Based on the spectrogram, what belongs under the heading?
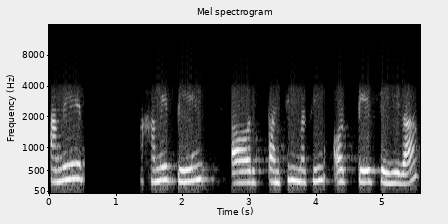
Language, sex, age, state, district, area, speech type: Hindi, female, 30-45, Uttar Pradesh, Varanasi, rural, conversation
